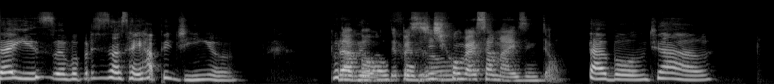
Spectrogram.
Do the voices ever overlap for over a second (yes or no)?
yes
